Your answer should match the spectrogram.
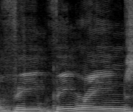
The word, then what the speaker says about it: Ving Rhames: familiar it's got uh what's his name uh Ving Rhames is how you say his name Ving Rhames he was young this is back in like 87 88.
